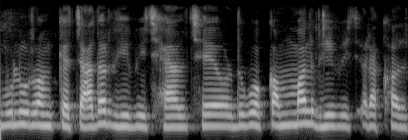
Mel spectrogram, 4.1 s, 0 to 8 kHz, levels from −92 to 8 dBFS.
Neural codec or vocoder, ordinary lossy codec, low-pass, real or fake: none; none; 7.2 kHz; real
